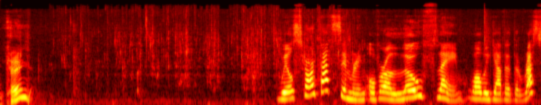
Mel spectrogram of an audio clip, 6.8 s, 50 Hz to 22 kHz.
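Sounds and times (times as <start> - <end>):
speech: 0.0 - 0.5, 3.5 - 6.7
salt water pouring into a cauldron with splashing and bubbling gurgles: 0.6 - 4.6.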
